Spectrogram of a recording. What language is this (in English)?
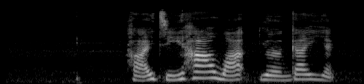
Cantonese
